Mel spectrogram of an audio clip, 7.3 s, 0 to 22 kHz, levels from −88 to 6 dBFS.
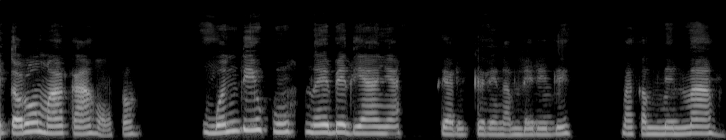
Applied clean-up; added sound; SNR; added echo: neural mask model Resemble Enhance denoiser.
